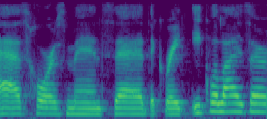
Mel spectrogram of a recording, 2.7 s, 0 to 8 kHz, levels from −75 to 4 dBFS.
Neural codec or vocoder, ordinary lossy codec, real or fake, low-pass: none; MP3, 48 kbps; real; 7.2 kHz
